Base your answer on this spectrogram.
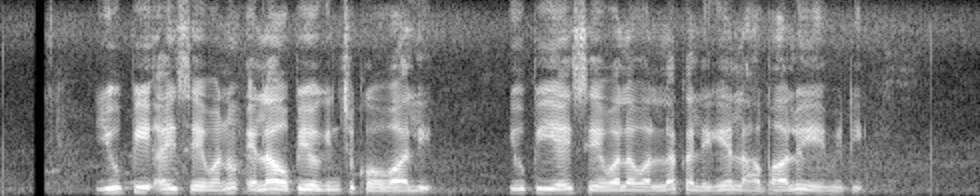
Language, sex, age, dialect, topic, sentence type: Telugu, male, 18-24, Telangana, banking, question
